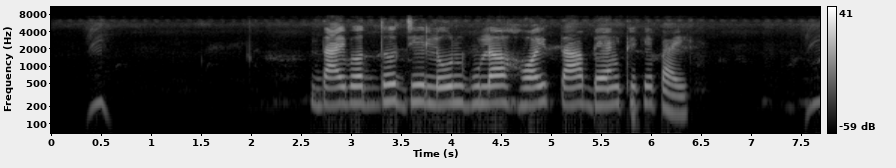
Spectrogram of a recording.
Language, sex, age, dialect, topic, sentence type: Bengali, female, 46-50, Northern/Varendri, banking, statement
